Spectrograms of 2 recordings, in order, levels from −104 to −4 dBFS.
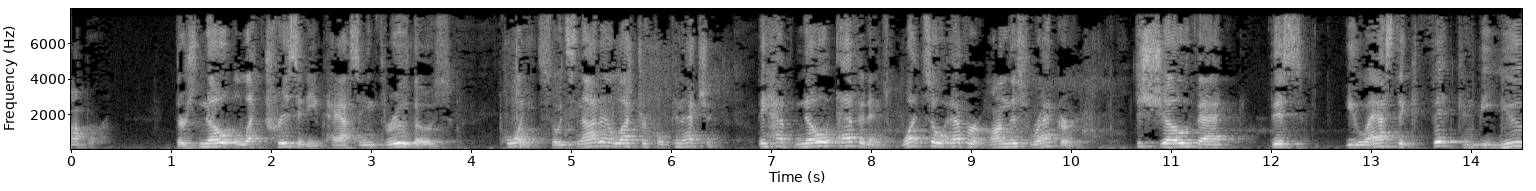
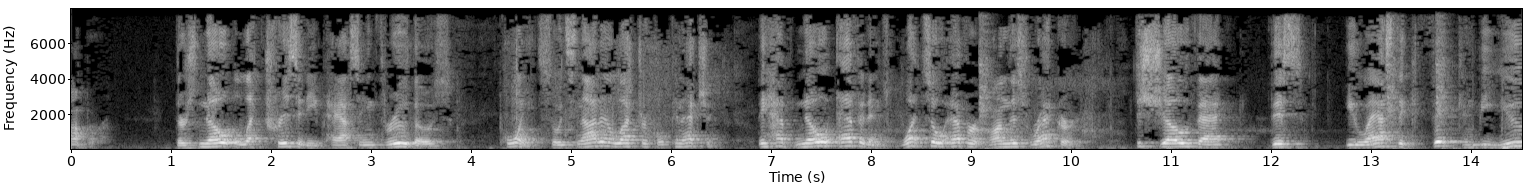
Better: first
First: none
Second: background sound (Tools); 16 dB below the speech

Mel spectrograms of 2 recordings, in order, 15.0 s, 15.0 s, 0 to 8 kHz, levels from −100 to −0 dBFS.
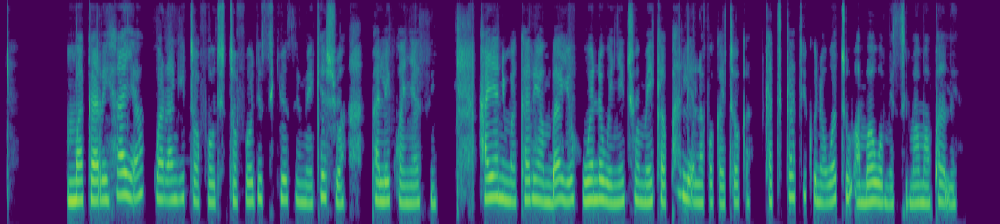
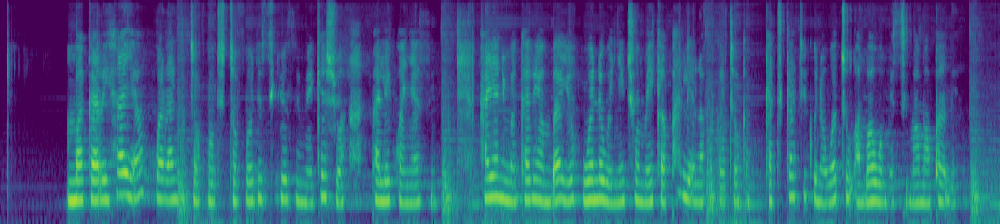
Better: first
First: none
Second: noise reduction (neural separator model SepFormer DNS4)

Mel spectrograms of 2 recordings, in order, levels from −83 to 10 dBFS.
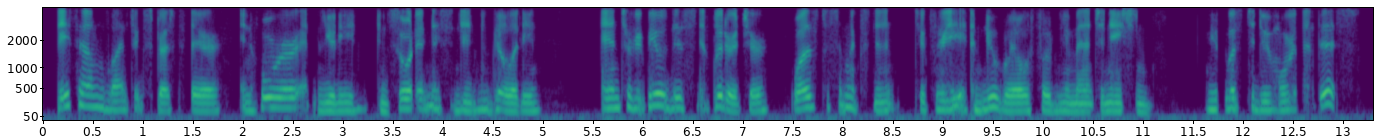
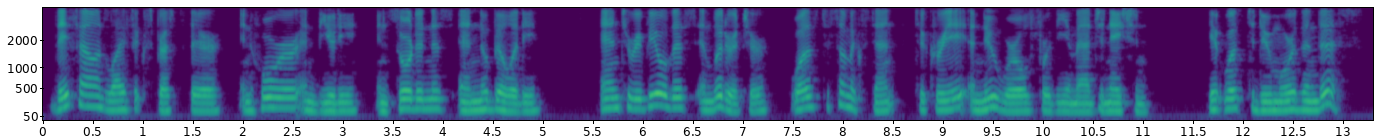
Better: second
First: noise reduction (neural diffusion model UNIVERSE++)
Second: none

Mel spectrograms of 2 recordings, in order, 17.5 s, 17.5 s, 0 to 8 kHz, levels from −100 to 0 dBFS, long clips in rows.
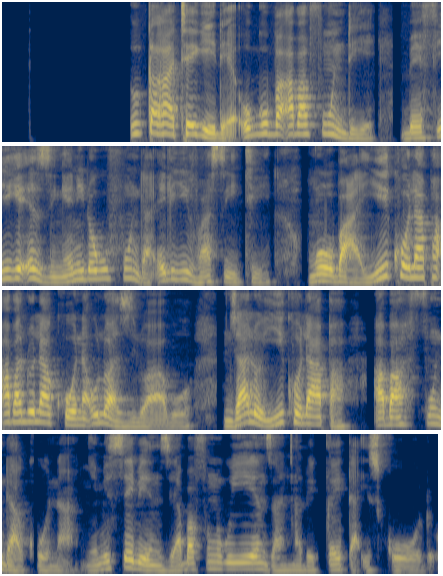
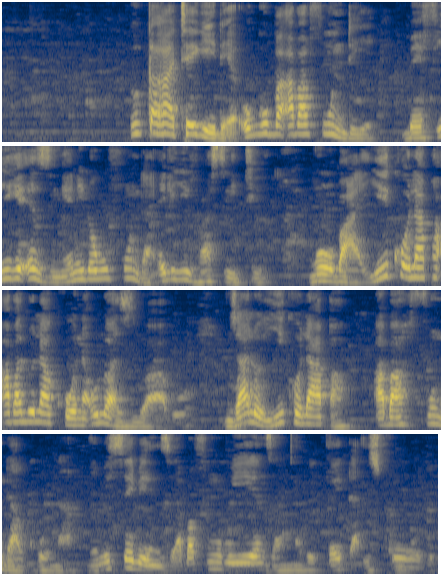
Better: first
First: none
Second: noise reduction (classical method log-MMSE)

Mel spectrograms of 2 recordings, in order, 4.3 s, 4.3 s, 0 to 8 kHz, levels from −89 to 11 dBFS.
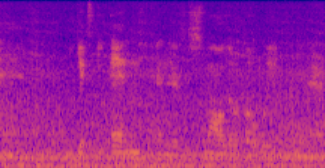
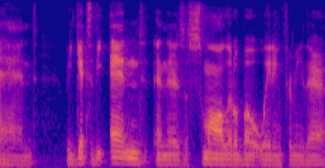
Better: second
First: background sound (Subway, metro, underground); 2 dB above the speech // room echo; dies away in 0.2 s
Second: none

